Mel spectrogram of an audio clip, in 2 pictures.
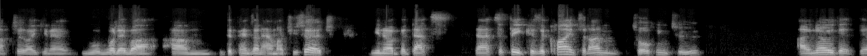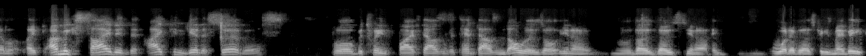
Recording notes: Watch the Zoom video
